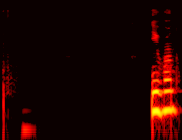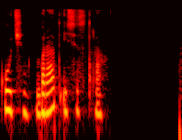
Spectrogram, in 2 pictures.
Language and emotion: Russian, neutral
